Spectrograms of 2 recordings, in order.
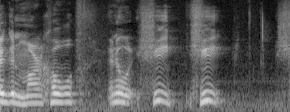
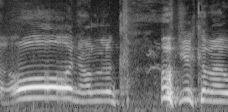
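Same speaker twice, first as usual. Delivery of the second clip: much higher, louder shriek on "Oh", laughing through the rest; mock startled shriek; 8 semitones higher, 8 dB louder than usual. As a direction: play the neighbor jumping at the bugs. Neighbor startled by cockroaches in mailbox.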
